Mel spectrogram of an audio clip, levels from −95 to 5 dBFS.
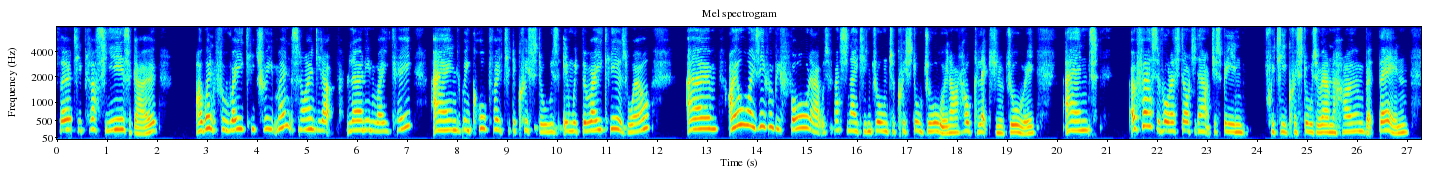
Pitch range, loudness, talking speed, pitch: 210-275 Hz, -26 LUFS, 135 wpm, 240 Hz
